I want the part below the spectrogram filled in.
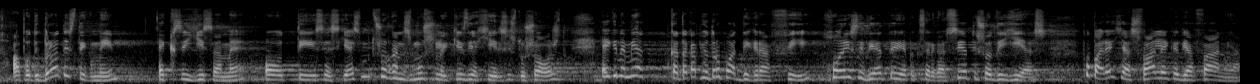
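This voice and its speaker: The speech moves at a moderate pace with lively intonation. Music plays in the background. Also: woman. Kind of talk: parliamentary speech. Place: hall. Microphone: podium.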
